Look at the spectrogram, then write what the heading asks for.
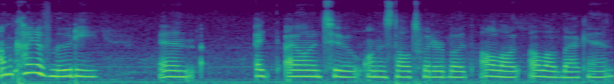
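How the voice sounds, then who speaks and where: At a moderate pace, a woman talks with medium pitch and fairly even intonation. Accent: Portuguese. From Brazil. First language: Portuguese. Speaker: video game streamer. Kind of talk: casual chat. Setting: live stream.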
